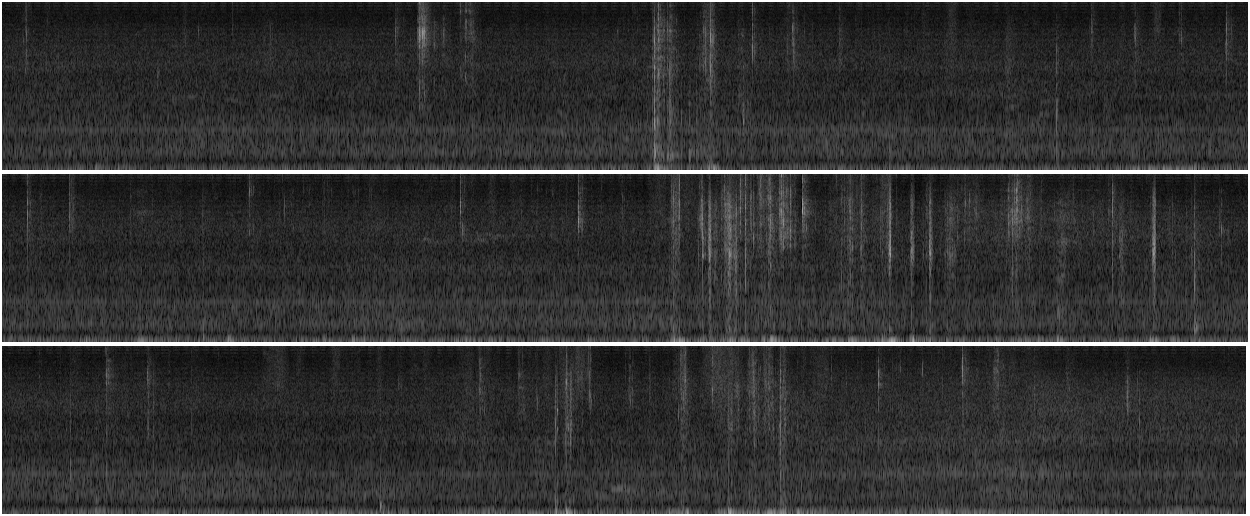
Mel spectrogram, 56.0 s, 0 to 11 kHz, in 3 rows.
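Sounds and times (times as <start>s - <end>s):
steady low hum: 0.0s - 56.0s
person chewing crisp food: 28.5s - 37.1s
loud crunches: 28.6s - 36.4s, 47.4s - 53.4s.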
